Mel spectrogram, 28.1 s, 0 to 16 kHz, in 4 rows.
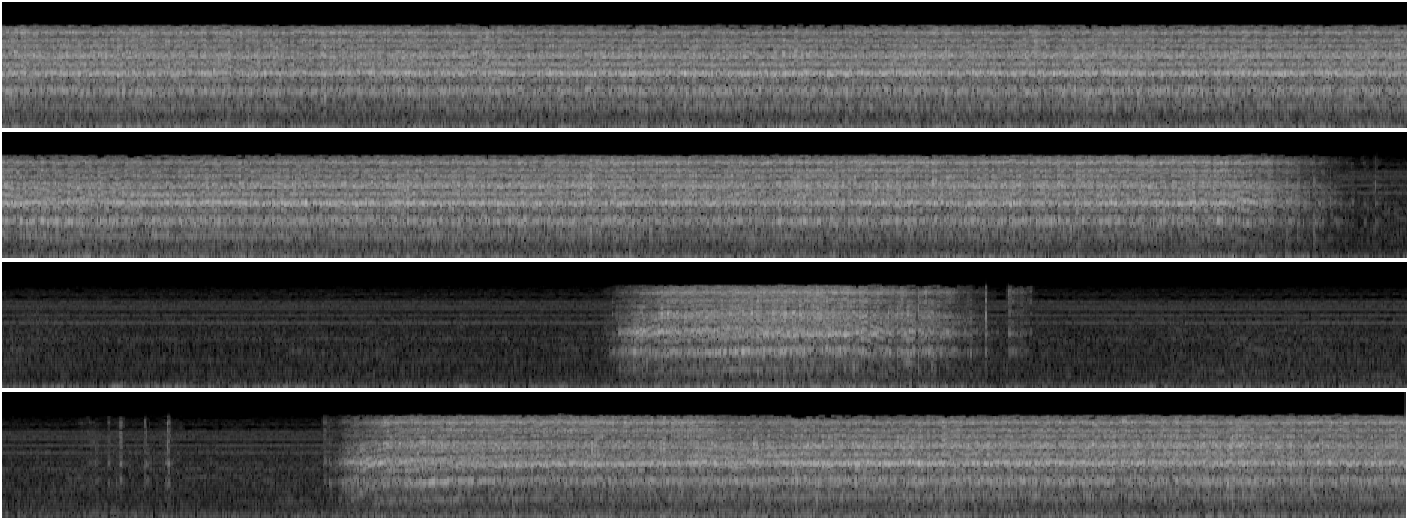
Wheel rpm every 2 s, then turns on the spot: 160, 160, 160, 160, 160, 160, 100, 0, 50, 50, 0, 60, 160, 160.
none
